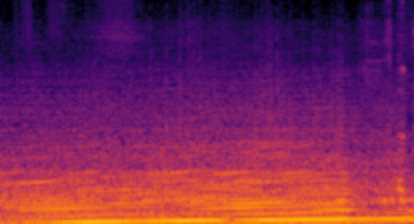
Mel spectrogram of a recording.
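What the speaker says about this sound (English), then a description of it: "That GT momentum gives that intake roar." A remapped Suzuki Jimny on the move gives a steady, loud intake roar with a low droning engine note that swells and eases slightly, heard from inside the car.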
